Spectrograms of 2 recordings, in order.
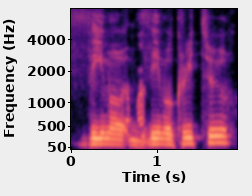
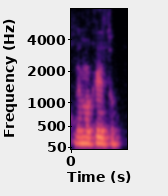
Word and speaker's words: Democritou: Yeah, because the correct pronunciation of your name, if I remember, Zeus is in Greek. Democritou. Yeah, Democritou.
